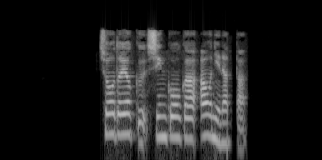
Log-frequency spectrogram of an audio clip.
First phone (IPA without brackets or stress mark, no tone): t͡ɕ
